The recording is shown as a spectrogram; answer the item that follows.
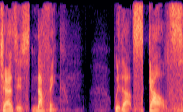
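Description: A man speaks in a put-on character voice. It sounds raspy.

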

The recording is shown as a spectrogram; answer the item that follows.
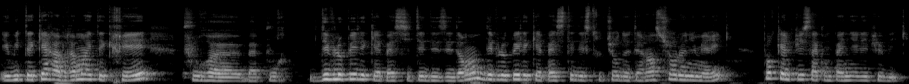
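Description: A woman's medium-pitched voice at a fairly quick pace, with ordinary pitch variation and audible room echo. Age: 30s. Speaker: deputy director of a digital inclusion nonprofit. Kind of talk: interview. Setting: nonprofit's offices.

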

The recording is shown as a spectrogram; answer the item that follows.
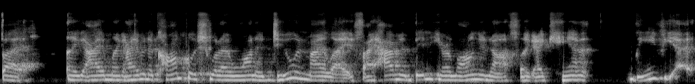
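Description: Here is a woman with a normal speaking voice and medium pitch. She talks at a moderate pace with fairly even intonation. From US Northeast (New Hampshire). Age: young. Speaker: college student. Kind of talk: interview. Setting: remote call from dorm lounge.

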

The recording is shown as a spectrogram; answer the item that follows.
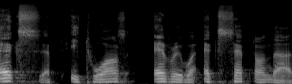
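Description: A man with an ordinary speaking voice talks at a medium pitch and a moderate pace on a very clean recording with a silent background. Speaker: botanist and natural dyer. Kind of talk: lecture. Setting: stage with audience.

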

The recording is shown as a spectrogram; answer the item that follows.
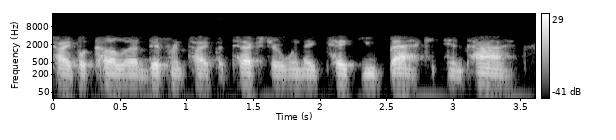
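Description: Fairly quick, flat, monotone delivery in an American accent. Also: man. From Washington D.C. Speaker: filmmaker. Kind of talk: interview. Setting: phone call.

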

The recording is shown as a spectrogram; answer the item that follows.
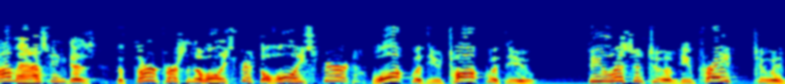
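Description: A loud man talks at an extremely high pitch with lively intonation. His pace is moderate. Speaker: pastor. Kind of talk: sermon. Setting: church.

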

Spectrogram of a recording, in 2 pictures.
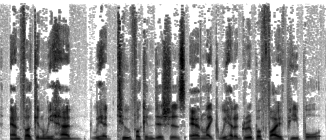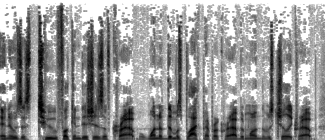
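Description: On a very clean recording with a silent background, a man talks at a fairly quick pace and fairly low pitch with ordinary pitch variation and vocal fry, the sound dry and close with no echo. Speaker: podcast host. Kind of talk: casual chat. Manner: rambling, filler-heavy.

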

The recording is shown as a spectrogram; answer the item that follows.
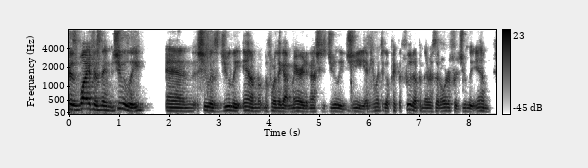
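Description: This man has a normal speaking voice at a medium pitch with ordinary pitch variation. He talks at a fairly quick pace. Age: 40s. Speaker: podcast co-host. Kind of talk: casual chat.

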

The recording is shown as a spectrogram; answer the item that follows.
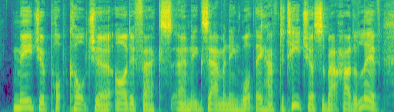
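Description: In a very clean recording with a silent background, a man with a London accent talks at a moderate pace in a fairly high pitch with ordinary pitch variation. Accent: southern English (London). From London, England. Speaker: podcast host and ethical society leader. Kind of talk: casual interview chat.

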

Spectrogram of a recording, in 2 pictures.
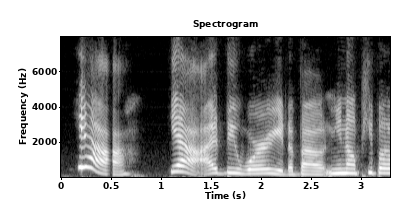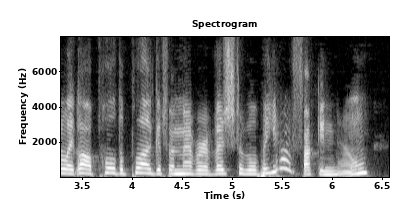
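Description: A woman talks at a fairly quick pace in an unremarkable speaking voice, pitched fairly high with ordinary pitch variation. The sound is dry and close, with no echo. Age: 20s. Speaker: guest panelist. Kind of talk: casual chat.

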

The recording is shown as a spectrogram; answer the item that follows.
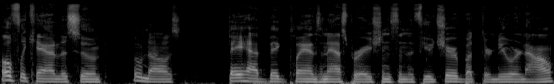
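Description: A man with an American accent and a plain, everyday voice talks at a fairly quick pace and medium pitch on a very clean recording with a silent background. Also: fairly even intonation. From western New York. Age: 20s. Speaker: podcast co-host. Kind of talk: casual chat. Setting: studio.

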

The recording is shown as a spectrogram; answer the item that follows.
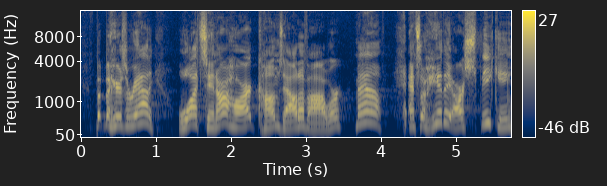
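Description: A man with an Alabama accent, extremely high pitch, lively intonation and a moderate pace, on a very clean recording with a silent background. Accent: Southern US (Alabama). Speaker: pastor. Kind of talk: sermon.

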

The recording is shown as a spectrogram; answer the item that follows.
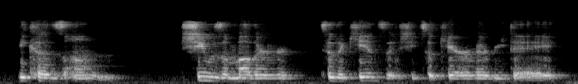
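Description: Talking fairly slowly, a woman is heard with an audible echo from the room. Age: 50s. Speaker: artist. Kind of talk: interview. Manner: halting.

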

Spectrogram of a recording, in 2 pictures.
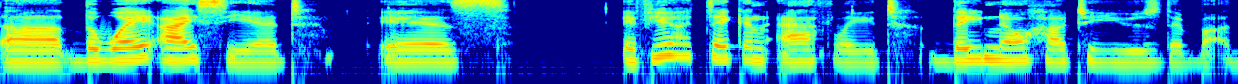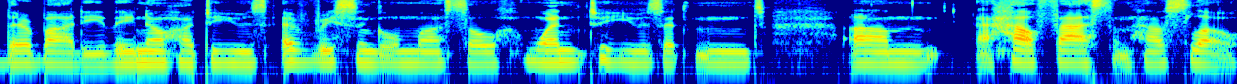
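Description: A woman's dark, mellow voice with a Russian accent, fairly low in pitch, with fairly even intonation at a fairly slow pace, on a very clean recording with a silent background. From Kazakhstan. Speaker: entrepreneur and personal coach. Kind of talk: interview. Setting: studio.

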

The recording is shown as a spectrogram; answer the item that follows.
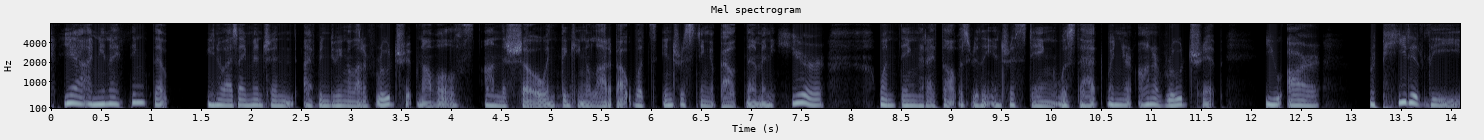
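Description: Recorded with a dry, close sound and no echo, a woman talks at a fairly quick pace. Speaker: radio host. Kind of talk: interview and book discussion. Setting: community radio studio.

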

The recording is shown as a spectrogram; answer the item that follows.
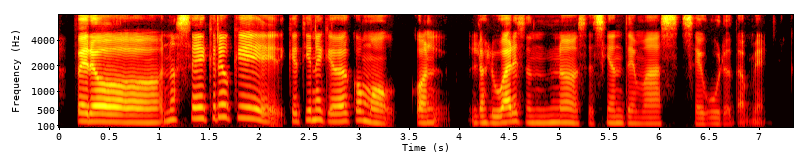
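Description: Speaking at a fairly slow pace, a woman with a medium pitch uses lively intonation and big swings in loudness, in a dry, close sound with no echo. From Uruguay, San José. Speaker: actress and theatre teacher. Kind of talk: casual interview. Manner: halting, many repetitions.

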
